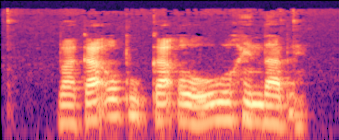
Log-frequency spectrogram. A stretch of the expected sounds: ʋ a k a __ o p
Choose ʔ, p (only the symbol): ʔ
